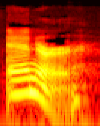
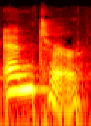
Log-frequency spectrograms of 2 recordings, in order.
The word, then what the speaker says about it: enter: system in which okay the next one is enter so a lot of times people say enter but often when we're speaking at a normal Pace we say enter no tea at all we enter a world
